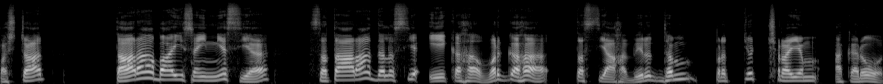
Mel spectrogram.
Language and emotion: Sanskrit, neutral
